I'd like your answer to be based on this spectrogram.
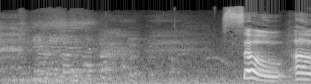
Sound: audience laughs

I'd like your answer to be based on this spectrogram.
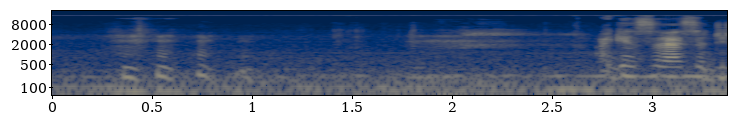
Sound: Catwoman laughing

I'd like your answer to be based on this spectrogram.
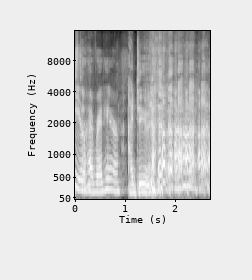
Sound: laughter

